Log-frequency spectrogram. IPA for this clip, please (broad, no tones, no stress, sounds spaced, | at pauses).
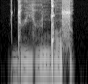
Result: d ʉ j ʉ ŋ͡ǃ ɔ s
